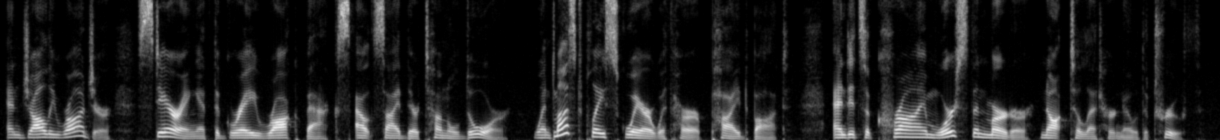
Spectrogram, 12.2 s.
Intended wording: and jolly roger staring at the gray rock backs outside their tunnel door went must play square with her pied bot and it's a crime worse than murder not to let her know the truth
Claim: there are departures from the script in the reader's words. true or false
false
